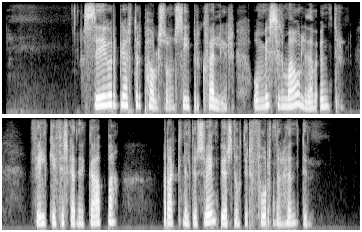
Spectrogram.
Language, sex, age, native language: Icelandic, female, 40-49, Icelandic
